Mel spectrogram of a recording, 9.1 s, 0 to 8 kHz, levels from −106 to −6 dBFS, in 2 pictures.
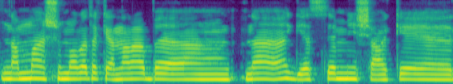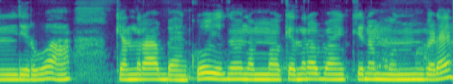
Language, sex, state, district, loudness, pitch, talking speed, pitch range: Kannada, female, Karnataka, Shimoga, -15 LUFS, 190 Hz, 100 wpm, 185-200 Hz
